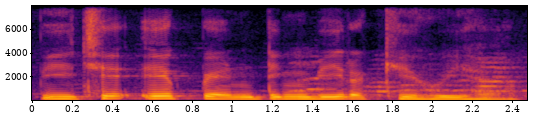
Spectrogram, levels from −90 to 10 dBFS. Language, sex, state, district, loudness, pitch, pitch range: Hindi, male, Uttar Pradesh, Saharanpur, -12 LUFS, 155 Hz, 145-175 Hz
